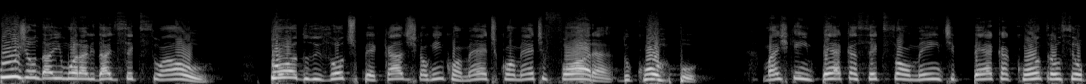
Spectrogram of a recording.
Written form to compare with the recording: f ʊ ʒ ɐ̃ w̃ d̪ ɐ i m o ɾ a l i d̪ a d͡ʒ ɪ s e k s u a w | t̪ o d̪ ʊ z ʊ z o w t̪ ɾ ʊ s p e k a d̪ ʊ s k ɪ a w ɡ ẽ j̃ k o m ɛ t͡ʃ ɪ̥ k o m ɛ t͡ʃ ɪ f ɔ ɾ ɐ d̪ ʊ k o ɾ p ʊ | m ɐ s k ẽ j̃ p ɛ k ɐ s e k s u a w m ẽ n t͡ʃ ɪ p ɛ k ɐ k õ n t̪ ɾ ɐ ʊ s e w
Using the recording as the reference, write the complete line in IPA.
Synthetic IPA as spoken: f u ʒ ɐ̃ w̃ d̪ ɐ i m o ɾ a l i d̪ a d͡ʒ ɪ s e k s u a w | t̪ o d̪ ʊ z ʊ z o w t̪ ɾ ʊ s p e k a d̪ ʊ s k ɪ a w ɡ ẽ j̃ k o m ɛ t͡ʃ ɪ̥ k o m ɛ t͡ʃ ɪ f ɔ ɾ ɐ d̪ ʊ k o ɾ p ʊ | m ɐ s k ẽ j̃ p ɛ k ɐ s e k s u a w m ẽ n t͡ʃ ɪ p ɛ k ɐ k õ n t̪ ɾ ɐ ʊ s e w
